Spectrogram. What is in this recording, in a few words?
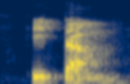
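"hitam", Malay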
